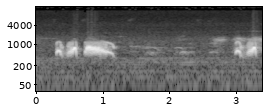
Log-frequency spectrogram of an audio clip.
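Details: Spotted dove decoy call in a fast thổ đồng style: two short rising coos then a long lower drawn-out coo, the phrase starting again near the end.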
